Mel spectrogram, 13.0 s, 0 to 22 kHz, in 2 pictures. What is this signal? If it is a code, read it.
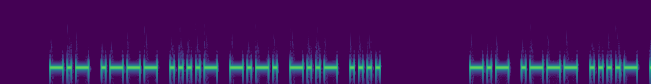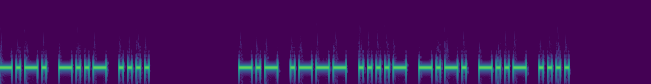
Morse code, heard as a keyed tone, about 28 wpm, 700 Hz. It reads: KJ4CXH KJ4CXH KJ4CXH
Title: USA Call Signs - 6 Characters - Repeated 3x - 28wpm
